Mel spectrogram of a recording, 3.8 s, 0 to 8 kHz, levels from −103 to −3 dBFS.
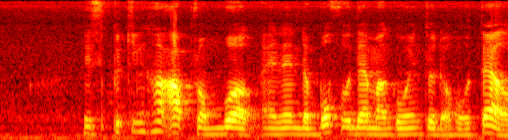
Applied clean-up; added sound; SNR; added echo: none; none; none; none.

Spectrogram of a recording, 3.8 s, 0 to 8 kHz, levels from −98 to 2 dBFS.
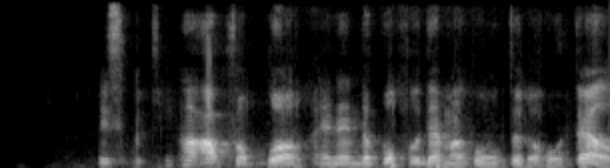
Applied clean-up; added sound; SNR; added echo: neural mask model DeepFilterNet 3.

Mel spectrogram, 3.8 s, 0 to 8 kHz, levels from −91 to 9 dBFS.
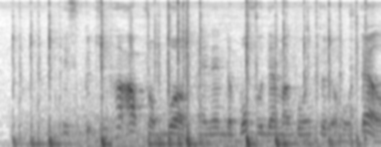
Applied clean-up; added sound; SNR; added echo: none; Computer keyboard; -2 dB; none.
